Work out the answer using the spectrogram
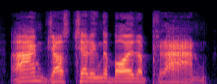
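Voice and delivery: grumbled, dog-like growl. Moody answers Tonks, who says he's being too cheerful, growling. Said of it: "growled Moody".

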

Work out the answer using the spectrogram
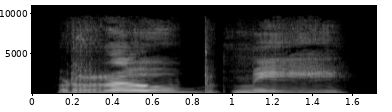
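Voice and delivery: high, cold, chilling, icy voice. From behind the steam, a figure orders Wormtail to robe him: high, cold voice. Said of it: "said the high, cold voice".

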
